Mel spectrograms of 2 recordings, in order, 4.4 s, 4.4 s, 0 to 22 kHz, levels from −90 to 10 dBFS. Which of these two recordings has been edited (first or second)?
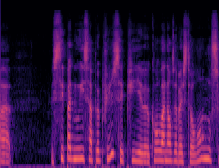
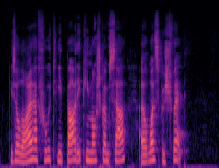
second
